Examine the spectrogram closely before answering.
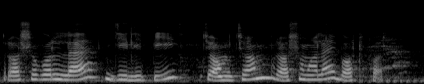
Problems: none marked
